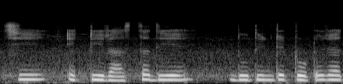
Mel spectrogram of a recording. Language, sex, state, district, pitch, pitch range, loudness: Bengali, female, West Bengal, Jalpaiguri, 210 Hz, 205-220 Hz, -16 LUFS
